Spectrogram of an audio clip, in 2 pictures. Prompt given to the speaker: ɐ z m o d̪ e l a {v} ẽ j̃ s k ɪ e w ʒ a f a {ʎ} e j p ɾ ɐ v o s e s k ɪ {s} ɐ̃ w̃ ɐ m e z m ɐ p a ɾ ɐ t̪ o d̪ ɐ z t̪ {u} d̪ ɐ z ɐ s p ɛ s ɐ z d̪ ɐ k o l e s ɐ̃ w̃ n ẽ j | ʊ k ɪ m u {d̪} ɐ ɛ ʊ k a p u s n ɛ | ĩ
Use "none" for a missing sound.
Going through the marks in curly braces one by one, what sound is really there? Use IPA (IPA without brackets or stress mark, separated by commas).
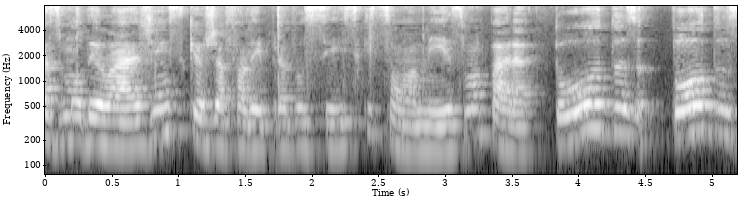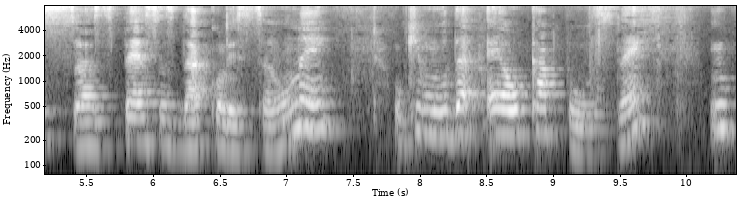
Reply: ʒ, l, s, o, d̪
